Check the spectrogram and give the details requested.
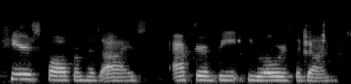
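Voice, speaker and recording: A woman's voice: on the low side, fairly even intonation, normal speed, a little mellow, muffled recording. A woman narrating the stage directions of a script at a table read.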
